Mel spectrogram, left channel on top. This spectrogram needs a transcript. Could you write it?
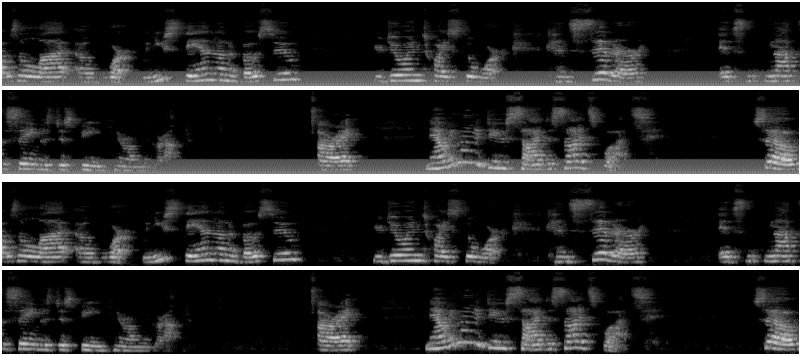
was a lot of work. When you stand on a BOSU, you're doing twice the work. Consider it's not the same as just being here on the ground. All right, now we want to do side-to-side squats. So I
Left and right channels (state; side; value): noise; left; hum, 13 dB below the sound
